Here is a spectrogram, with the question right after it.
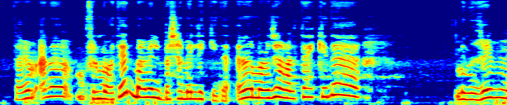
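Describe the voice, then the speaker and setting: A loud, high-pitched woman with lively intonation at a fairly quick pace. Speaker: home cooking and cleaning vlogger. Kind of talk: cooking tutorial. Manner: fast.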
